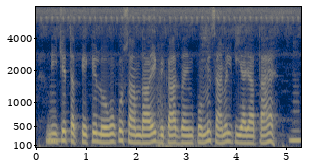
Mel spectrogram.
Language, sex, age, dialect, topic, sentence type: Hindi, male, 41-45, Awadhi Bundeli, banking, statement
